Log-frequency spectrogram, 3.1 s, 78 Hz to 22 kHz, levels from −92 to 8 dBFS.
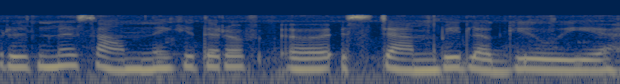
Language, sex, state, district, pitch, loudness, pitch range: Hindi, female, Chhattisgarh, Bilaspur, 230 Hz, -35 LUFS, 210-250 Hz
